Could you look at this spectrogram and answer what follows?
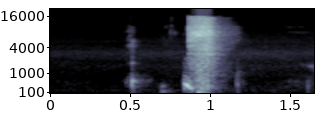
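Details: One sharp, hissing sneeze after a brief inward breath, from a female.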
